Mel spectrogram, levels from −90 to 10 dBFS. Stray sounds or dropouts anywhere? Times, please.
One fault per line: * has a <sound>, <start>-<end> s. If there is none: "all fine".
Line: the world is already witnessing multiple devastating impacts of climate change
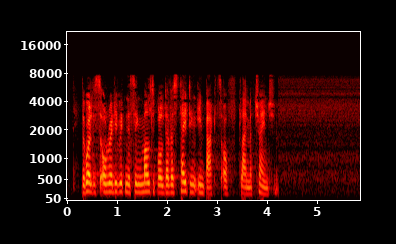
all fine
